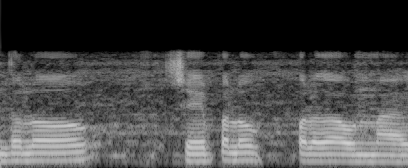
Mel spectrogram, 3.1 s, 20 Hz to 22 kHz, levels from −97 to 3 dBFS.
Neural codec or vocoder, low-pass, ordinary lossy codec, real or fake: none; 7.2 kHz; none; real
